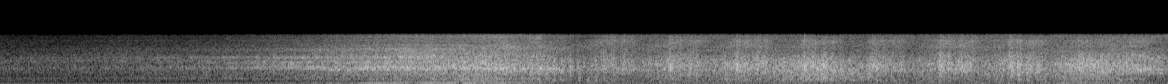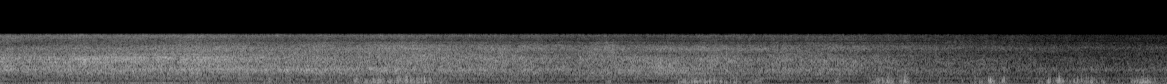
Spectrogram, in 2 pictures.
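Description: InterCity 125 High Speed Train with Class 43 diesel power cars passing through at express speed without stopping. The sound builds as it approaches and is loudest from about four to twelve seconds in, with a rhythmic clatter of wheels over the rails. It then fades slowly as the train runs away.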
